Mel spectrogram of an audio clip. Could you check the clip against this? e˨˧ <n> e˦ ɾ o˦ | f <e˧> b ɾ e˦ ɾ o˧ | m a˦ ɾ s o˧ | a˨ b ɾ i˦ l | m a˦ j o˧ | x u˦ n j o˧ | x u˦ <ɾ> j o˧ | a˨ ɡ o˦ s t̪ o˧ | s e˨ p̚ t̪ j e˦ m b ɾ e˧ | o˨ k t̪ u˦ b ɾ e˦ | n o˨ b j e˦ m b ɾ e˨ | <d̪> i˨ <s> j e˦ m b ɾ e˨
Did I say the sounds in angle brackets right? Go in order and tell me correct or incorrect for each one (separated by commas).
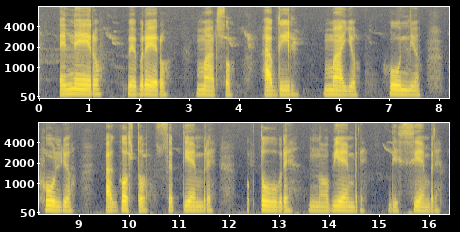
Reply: correct, correct, incorrect, correct, correct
